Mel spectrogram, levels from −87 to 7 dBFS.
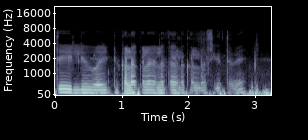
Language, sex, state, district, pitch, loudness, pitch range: Kannada, male, Karnataka, Koppal, 120 Hz, -20 LUFS, 110-125 Hz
